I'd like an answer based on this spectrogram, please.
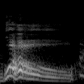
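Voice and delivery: loud, high exclamation of alarm, played for laughs; mock startled cry. Preacher retelling his shock at a church's exercise, comic alarm. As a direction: blurt out an exaggerated recoil.

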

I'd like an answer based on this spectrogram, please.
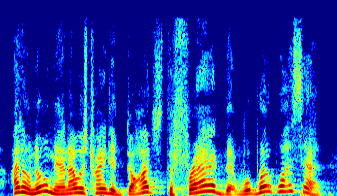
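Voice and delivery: high, alarmed, rattled; startled. Retold or imitated. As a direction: yelp it like you just dodged shrapnel. Steel plate almost hits him.

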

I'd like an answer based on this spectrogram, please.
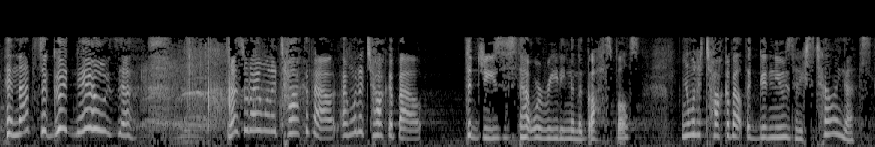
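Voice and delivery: holding back tears as she speaks; tearful. Real, not acted. Woman sharing her faith journey with church, tearful. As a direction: voice rising high on the edge of tears. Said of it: "I'm sorry if I cry".

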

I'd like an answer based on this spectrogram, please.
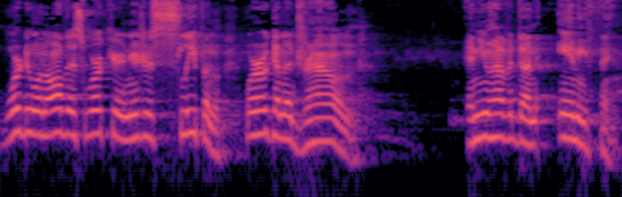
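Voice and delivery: a disciple yelling at Jesus, frustrated; indignant shouting. Acted. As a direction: scold him for sleeping through it. [name] berates sleeping Jesus.

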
